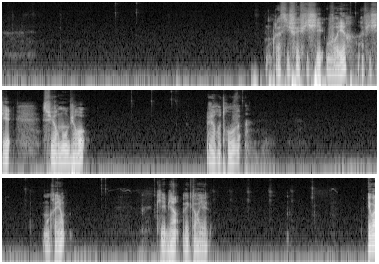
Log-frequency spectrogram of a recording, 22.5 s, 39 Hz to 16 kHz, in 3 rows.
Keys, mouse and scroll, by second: 2.2 click, 5.8 click, 6.9 click, 10.0 click, 10.8 click, 12.3-15.6 drag, 16.0 click, 17.0 click, 18.8-19.5 ctrl+scroll up 2, 19.6 ctrl+scroll down 2, 19.8-20.1 ctrl+scroll up 2, 20.3 ctrl+scroll down 2, 20.7 ctrl+scroll up 2.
